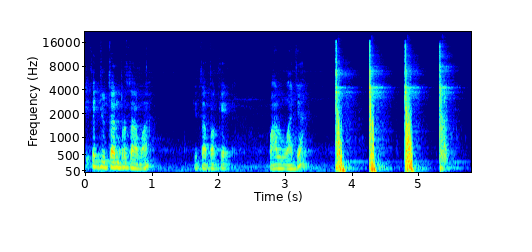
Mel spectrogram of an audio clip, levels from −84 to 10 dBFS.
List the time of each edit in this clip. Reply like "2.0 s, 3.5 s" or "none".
none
